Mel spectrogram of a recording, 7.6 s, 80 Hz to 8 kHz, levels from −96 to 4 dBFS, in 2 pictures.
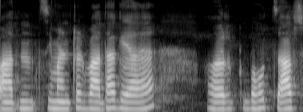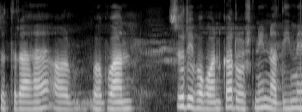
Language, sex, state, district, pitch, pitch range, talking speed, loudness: Hindi, female, Bihar, West Champaran, 190 Hz, 180-200 Hz, 140 wpm, -21 LUFS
